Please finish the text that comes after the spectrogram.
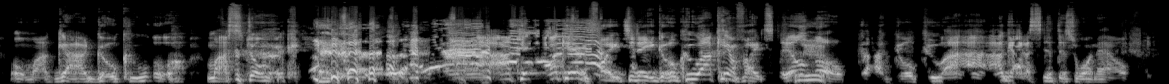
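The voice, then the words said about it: Cartoon character impression voice. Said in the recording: “this is my Hercule impression.”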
